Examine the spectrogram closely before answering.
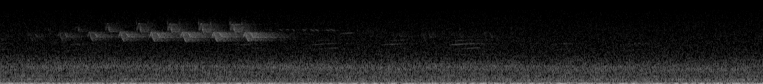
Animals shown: Ovenbird (Seiurus aurocapilla)
Black-throated Green Warbler (Setophaga virens)
Red-breasted Nuthatch (Sitta canadensis)

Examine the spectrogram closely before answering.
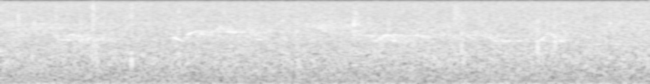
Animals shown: Red-eyed Vireo (Vireo olivaceus)

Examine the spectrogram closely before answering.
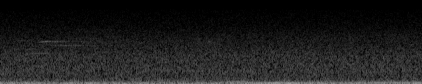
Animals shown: Wood Thrush (Hylocichla mustelina)

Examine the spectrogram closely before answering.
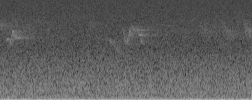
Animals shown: Ovenbird (Seiurus aurocapilla)
Red-eyed Vireo (Vireo olivaceus)

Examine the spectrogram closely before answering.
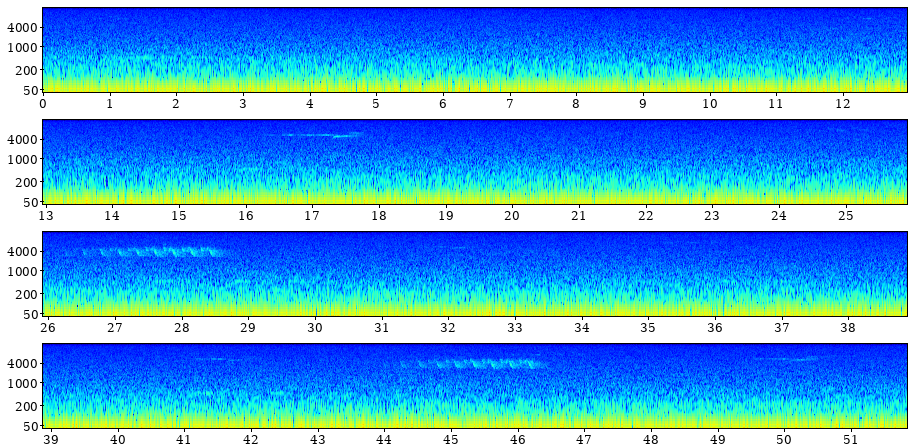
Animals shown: Black-throated Green Warbler (Setophaga virens)
Blackburnian Warbler (Setophaga fusca)
Ovenbird (Seiurus aurocapilla)

